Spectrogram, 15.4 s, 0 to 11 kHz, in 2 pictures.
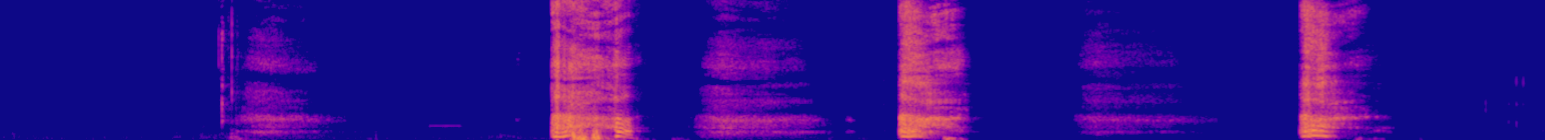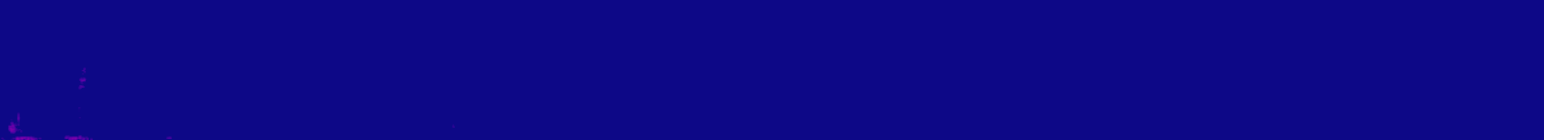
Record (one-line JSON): {"three_cough_length": "15.4 s", "three_cough_amplitude": 32768, "three_cough_signal_mean_std_ratio": 0.18, "survey_phase": "beta (2021-08-13 to 2022-03-07)", "age": "45-64", "gender": "Female", "wearing_mask": "No", "symptom_headache": true, "smoker_status": "Never smoked", "respiratory_condition_asthma": false, "respiratory_condition_other": false, "recruitment_source": "Test and Trace", "submission_delay": "2 days", "covid_test_result": "Positive", "covid_test_method": "RT-qPCR", "covid_ct_value": 32.6, "covid_ct_gene": "ORF1ab gene"}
